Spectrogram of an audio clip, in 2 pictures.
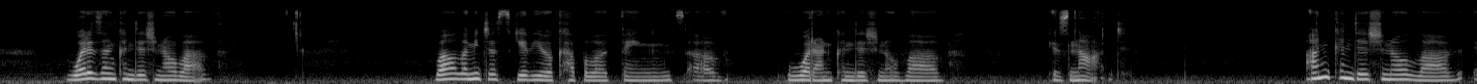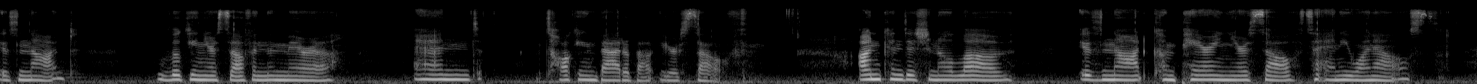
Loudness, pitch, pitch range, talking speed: -28 LUFS, 195 Hz, 175-215 Hz, 85 wpm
